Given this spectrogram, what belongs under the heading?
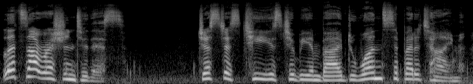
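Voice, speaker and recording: A woman's voice: a little high, lively intonation, normal speed, lightly acted. A woman voicing a refined, bookish teenage boy in a video game, flowery, composed and articulate, with faint noise behind. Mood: composed, playful. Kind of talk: video game dialogue acting.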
